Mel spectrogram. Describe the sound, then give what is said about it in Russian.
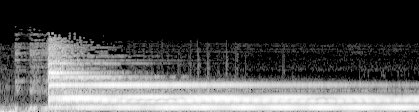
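A church bell in a bell tower is struck once plainly, as a first-time ringer would, loud, its rattling, slightly jangly tone ringing on and slowly fading over several seconds with no voices. “Если в него ударить просто, как человек впервые поднимется и ударит, скорее всего, у него получится такой дребезжащий звук.”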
